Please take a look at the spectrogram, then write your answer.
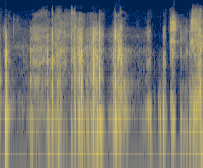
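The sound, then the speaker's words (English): Someone clears their throat with a series of short, rough, raspy bursts that come in quick uneven pulses and end in a longer scratchy rasp. No words are spoken. “People are gonna be so annoyed because I keep having to clear my throat.”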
